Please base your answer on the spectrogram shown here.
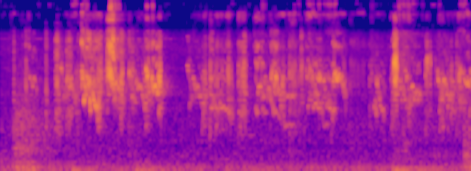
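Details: A flock of five pet lovebirds in continuous scratchy chatter, high chirps overlapping in uneven bursts, with one sharper squeak near the end over a noticeable low rumble.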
